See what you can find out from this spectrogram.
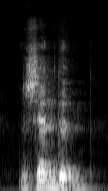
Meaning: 1. to send 2. to transmit, to emit
- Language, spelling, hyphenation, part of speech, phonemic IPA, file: Dutch, zenden, zen‧den, verb, /ˈzɛndə(n)/, Nl-zenden.ogg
